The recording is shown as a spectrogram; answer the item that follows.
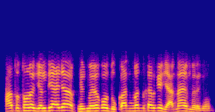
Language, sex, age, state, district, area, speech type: Hindi, male, 30-45, Madhya Pradesh, Ujjain, rural, conversation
